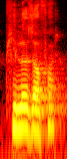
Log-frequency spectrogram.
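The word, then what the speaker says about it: philosopher: এটাও একটা পেশা, দার্শনিক, ফিলোসফার। আমরা এটাকে ফিলোসফার বলি অনেক ক্ষেত্রে, না ফিলোসফার না, এর সঠিক উচ্চারণটা হবে ফিলোসফার, শেষে আরটা সাইলেন্ট থাকবে এবং উচ্চারণ হবে ফিলোসফার।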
